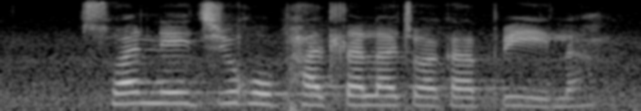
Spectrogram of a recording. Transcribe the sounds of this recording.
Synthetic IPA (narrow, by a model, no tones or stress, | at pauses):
swanet͡ʃʼiɣʊpʰat͡ɬʼalat͡ʃʼwakʼapʼɪːla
